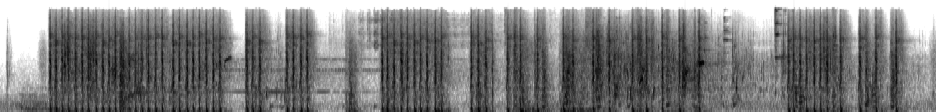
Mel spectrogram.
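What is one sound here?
A laser gun fires in rapid, crackling bursts.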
